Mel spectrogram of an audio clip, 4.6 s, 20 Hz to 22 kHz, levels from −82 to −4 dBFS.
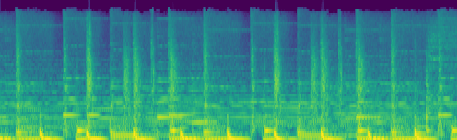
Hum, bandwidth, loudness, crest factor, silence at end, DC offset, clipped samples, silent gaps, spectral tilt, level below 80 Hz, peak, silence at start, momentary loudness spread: none; 17.5 kHz; -13 LUFS; 12 dB; 0 s; under 0.1%; under 0.1%; none; -5 dB/octave; -14 dBFS; 0 dBFS; 0 s; 3 LU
